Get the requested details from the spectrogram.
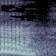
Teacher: Произносим звук «Р», звук согласный, звонкий, твердый.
